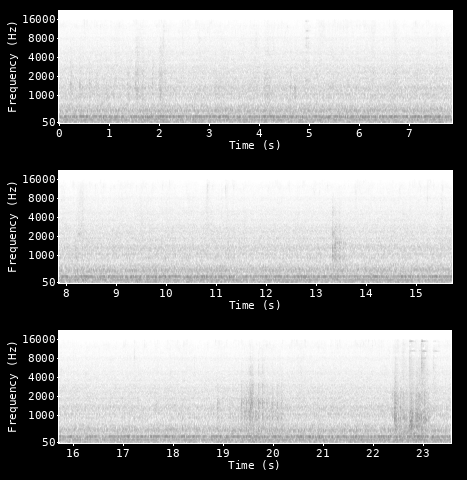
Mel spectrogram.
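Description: Steady hum of a kitchen range-hood exhaust fan and air conditioner running, with a few faint short scrapes of a spatula stirring in a nonstick pan.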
